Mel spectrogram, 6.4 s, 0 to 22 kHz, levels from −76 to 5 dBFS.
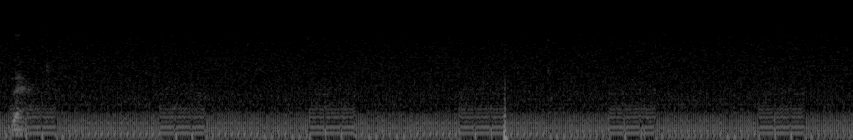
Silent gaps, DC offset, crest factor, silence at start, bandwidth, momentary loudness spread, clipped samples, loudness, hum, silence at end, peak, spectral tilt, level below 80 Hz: none; under 0.1%; 20 dB; 0 s; over 20 kHz; 2 LU; under 0.1%; -47 LUFS; none; 0 s; -24 dBFS; -5.5 dB/octave; -54 dBFS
